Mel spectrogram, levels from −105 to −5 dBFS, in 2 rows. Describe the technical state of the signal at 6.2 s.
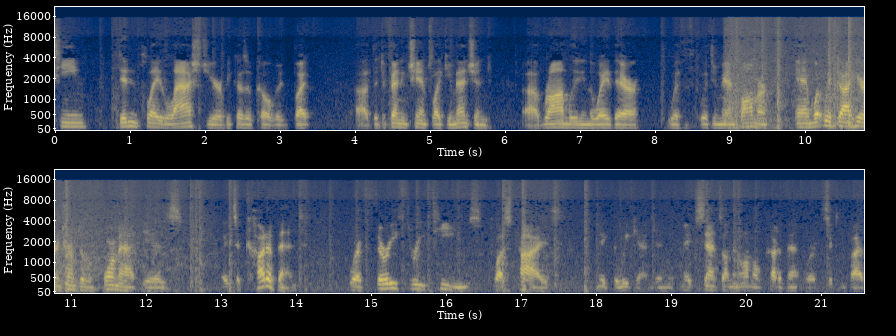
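At 6.2 s the signal is inside a stretch of speech cut by the noise suppressor, running from 5.77 to 6.53 s, just before "leading the way". The suppressor mistakes soft speech energy for background noise and turns it down by up to about 11 dB, so parts of the sound, about a tenth of a second in total, come out swallowed and faint. Unlike a dropout or a mute, the speech is dimmed rather than silenced.

Noise suppressor artifacts are also present, as they are throughout the clip. Frame by frame, the suppressor lowers bands it judges to be steady noise by about 20 dB. Unlike plain room noise, this residue pumps and shifts with the speech.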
